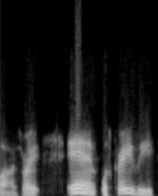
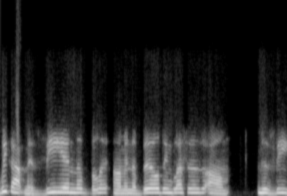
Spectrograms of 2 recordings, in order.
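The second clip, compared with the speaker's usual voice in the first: stammering with um fillers, breaking off mid-word; 4 semitones higher than usual. Welcoming a viewer to the live stream, stuttering. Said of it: "Damn, I'm stuttering again".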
